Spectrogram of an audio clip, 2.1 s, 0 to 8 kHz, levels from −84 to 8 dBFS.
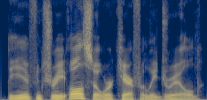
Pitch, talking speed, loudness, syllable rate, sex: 105 Hz, 175 wpm, -17 LUFS, 7.5 syllables/s, male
